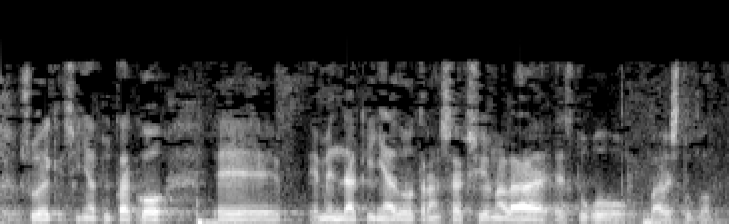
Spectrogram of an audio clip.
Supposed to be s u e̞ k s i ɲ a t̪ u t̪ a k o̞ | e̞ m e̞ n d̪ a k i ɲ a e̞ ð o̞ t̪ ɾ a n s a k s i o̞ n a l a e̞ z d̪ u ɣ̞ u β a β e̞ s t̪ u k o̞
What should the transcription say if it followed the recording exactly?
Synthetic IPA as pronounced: s u e̞ k s i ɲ a t̪ u t̪ a k o̞ | e̞ m e̞ n d̪ a k i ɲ a e̞ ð o̞ t̪ ɾ a n s a k s i o̞ n a l a e̞ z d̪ u ɣ̞ u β a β e̞ s t̪ u k o̞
